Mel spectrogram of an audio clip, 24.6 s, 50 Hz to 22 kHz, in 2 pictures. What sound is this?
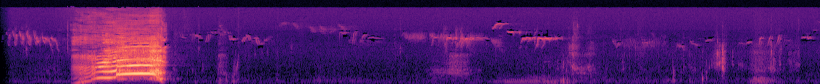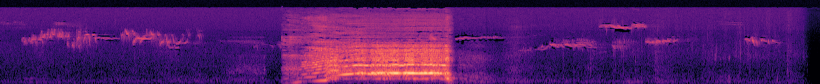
Cow Close
A stereo field recording of a cow lowing twice. In between she wipes her nose with her tongue (as they do). Close mic'd with a Rode NT4 > FEL battery pre-amp > Zoom H2 line in.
